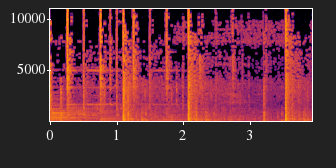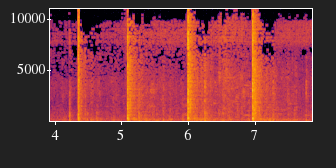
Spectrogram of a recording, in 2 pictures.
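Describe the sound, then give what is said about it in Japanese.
Fireworks launched and bursting at a fireworks festival: a steady series of sharp, booming bangs roughly once a second, with crackling, rumbling trails between them and a dense flurry of small pops at the start. “今ですね、花火大会会場ではもうね、この花火が打ち上がっている真っ最中なんですけれども”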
